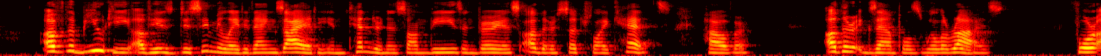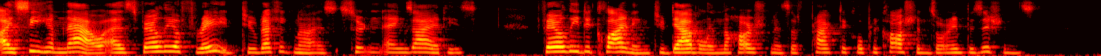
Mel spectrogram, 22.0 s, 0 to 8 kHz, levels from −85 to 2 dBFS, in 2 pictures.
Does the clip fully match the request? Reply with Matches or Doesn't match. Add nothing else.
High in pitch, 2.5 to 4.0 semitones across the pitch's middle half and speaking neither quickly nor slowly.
Doesn't match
